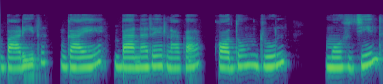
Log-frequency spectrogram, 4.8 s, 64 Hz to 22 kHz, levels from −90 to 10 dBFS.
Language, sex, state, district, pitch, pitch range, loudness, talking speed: Bengali, female, West Bengal, Malda, 220 Hz, 205-245 Hz, -20 LUFS, 85 wpm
